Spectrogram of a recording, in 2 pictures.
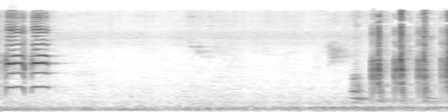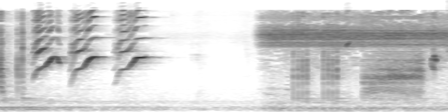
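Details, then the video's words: Javan myna song meant to get a silent myna singing: a short mimicked chirp, quiet pause, then a burst of clicks and sharply rising whistled notes, ending in a harsh hissing rattle. "Jalak Kebo Full Isian Bikin Jalak Bisu Buka Suara"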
